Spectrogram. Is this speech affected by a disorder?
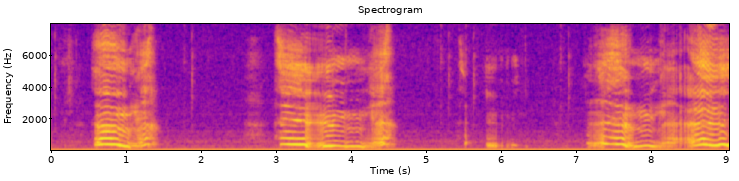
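Yes: cerebral palsy.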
